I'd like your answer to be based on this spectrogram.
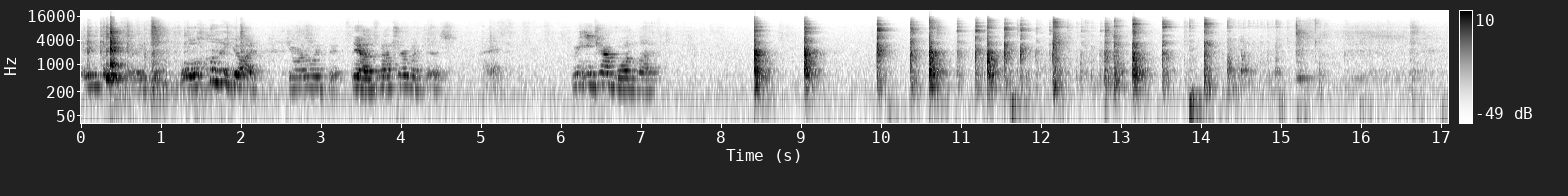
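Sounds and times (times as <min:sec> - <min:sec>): ping-pong ball bouncing: 0:08.4 - 0:15.5.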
